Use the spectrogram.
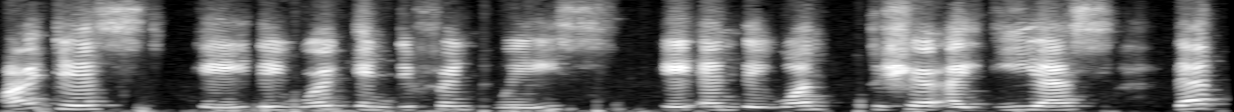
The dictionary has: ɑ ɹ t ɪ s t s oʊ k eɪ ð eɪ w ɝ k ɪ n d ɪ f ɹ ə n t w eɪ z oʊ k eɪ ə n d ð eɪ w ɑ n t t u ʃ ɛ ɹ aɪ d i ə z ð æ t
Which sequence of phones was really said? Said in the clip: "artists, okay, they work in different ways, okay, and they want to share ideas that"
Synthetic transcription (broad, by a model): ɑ ɹ t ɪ s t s oʊ k eɪ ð eɪ w ɝ k ɪ n d ɪ f ɹ ə n t w eɪ s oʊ k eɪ ə n d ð eɪ w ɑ n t t u ʃ ɛ ɹ aɪ d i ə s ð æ t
